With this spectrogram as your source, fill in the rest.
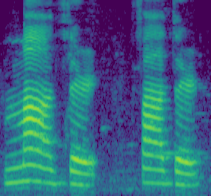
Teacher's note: caso tem basicamente um som suave da letra Z mother Father para ter esse som Vocês precisam colocar a língua entre os dois dentes superiores da frente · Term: pronúncia do th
